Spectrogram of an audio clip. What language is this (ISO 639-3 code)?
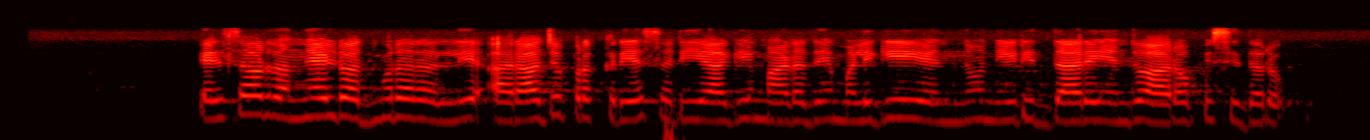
kan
